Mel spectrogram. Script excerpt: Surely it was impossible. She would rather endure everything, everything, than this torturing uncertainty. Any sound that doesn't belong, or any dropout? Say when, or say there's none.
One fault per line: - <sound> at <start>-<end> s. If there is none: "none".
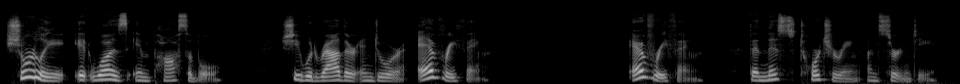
none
